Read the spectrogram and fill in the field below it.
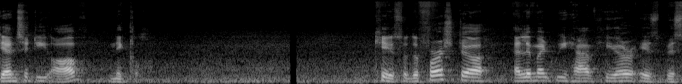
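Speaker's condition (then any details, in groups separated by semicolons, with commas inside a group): No condition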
